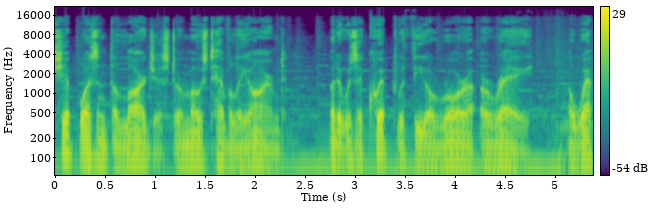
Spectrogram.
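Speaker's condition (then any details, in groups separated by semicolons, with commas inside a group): No condition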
